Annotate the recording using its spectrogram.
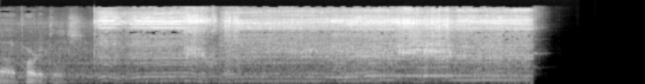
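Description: A hand blender whirs loudly in a pot of liquid.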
